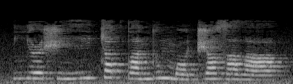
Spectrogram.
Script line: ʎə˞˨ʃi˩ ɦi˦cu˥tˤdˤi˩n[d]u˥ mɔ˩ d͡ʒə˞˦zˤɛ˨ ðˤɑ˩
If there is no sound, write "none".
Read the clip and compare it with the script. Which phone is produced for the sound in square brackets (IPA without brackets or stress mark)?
d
